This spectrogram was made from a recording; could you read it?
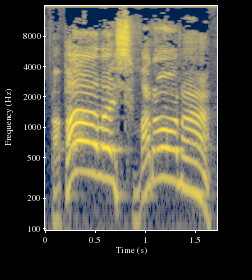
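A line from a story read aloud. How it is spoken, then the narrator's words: Shouting group. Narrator (Russian): кричали ляхи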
